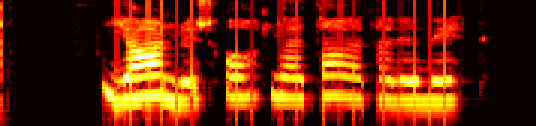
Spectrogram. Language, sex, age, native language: Icelandic, male, 11, Icelandic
